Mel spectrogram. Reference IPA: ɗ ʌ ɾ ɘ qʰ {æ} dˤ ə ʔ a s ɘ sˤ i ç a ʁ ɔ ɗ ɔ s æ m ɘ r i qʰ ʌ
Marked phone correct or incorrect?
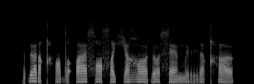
correct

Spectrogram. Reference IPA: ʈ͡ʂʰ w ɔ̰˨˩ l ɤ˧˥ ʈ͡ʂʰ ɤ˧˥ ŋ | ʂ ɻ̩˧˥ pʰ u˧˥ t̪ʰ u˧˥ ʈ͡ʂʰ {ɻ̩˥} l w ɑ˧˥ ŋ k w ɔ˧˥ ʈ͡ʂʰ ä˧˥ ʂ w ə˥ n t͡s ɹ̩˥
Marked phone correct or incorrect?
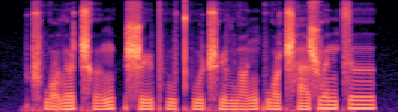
incorrect: ɻ̩˧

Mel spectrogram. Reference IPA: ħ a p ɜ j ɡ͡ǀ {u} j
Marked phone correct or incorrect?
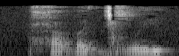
correct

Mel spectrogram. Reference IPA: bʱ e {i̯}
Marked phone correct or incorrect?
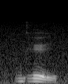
correct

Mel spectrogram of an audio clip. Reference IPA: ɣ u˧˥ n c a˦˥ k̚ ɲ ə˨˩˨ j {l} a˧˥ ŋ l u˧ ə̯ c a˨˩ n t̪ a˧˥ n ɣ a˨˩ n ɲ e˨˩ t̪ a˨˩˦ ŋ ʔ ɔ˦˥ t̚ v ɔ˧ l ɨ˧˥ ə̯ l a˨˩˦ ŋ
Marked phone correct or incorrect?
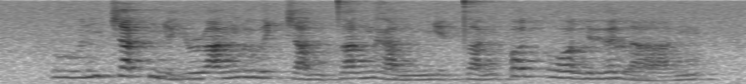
incorrect: ɹ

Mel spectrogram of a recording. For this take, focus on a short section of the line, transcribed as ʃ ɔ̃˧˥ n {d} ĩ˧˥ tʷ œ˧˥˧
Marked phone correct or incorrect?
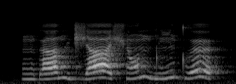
correct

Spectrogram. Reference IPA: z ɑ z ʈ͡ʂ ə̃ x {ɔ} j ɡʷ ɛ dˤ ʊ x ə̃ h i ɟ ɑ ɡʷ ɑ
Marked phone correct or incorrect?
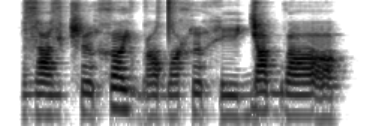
incorrect: ʌ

